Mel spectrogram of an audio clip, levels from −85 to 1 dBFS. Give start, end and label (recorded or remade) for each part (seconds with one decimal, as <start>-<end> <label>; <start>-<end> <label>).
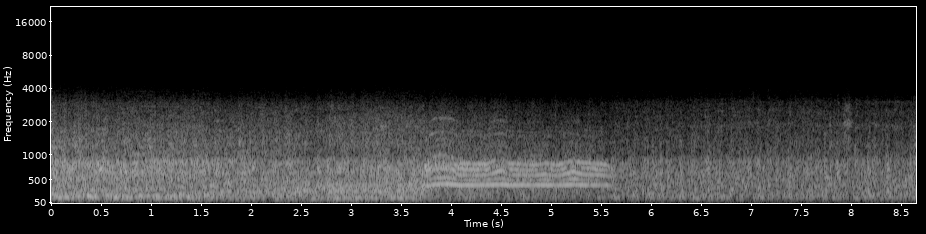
0.0-8.7 recorded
